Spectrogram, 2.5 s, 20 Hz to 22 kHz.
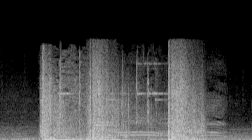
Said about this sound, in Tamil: கப்பல் படை கொடுத்த துப்பாக்கி 3 தடவை வெடிச்சது.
